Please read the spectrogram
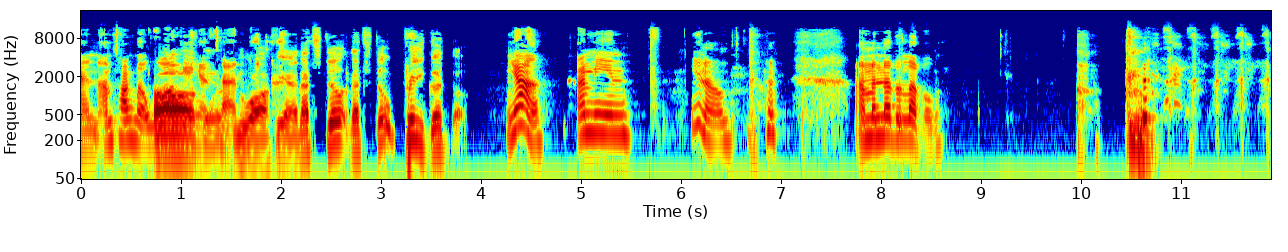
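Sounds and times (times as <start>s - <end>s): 
speech: 0.1s - 8.7s
person clearing throat: 10.0s - 10.8s.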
